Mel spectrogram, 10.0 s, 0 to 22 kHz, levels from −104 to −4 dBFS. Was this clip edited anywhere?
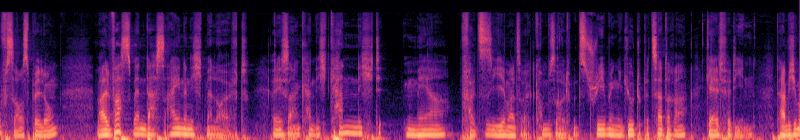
yes; 2 cuts; at 5.7 s, 8.7 s

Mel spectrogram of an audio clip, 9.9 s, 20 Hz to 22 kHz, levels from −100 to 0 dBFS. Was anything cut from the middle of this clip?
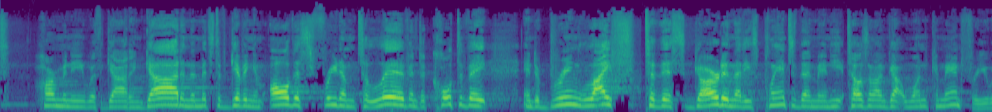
yes; 2 cuts; at 6.4 s, 8.4 s

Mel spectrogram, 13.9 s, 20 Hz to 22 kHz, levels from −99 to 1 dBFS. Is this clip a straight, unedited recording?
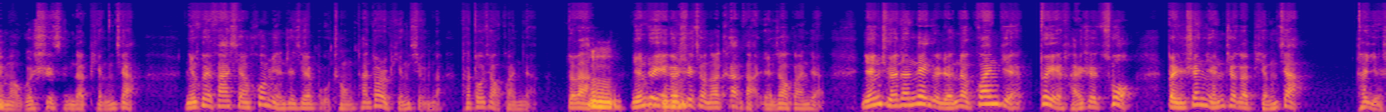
no; 2 cuts; at 5.5 s, 10.3 s

